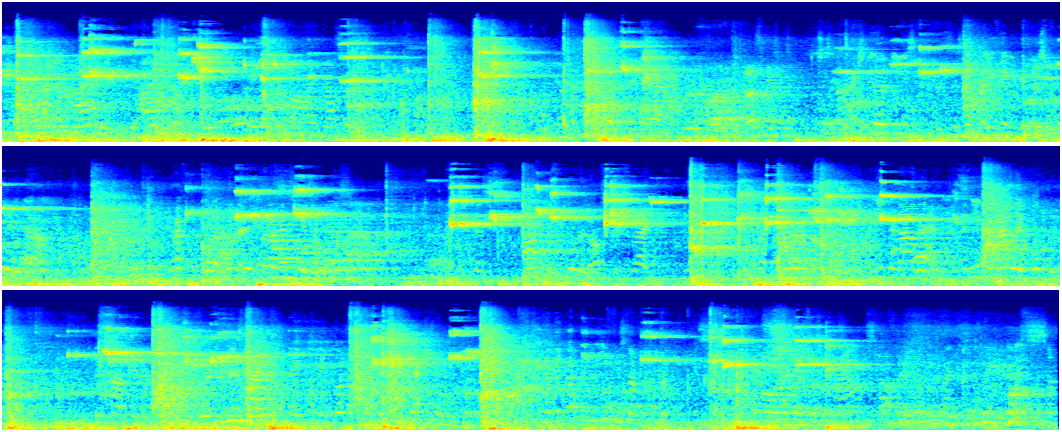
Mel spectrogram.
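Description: Badminton doubles rally on a wooden sports-hall floor: sharp racket strikes on the shuttlecock, shoes squeaking and feet thudding on the boards, in a large echoing hall.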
